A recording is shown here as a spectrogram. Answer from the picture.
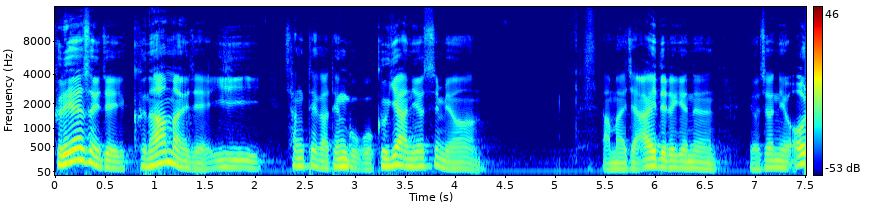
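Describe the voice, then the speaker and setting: A man with a calm tone speaks at a moderate pace and lively intonation. He takes long, frequent pauses. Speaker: pastor. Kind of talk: sermon. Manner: raised pitch when preaching.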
